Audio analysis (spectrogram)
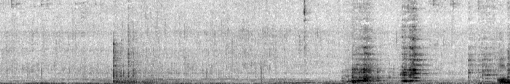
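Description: Hot tempering is added to cooked dal for pappu charu and stirred in a metal pot, giving a low sizzle and bursts of clinking utensils toward the end, with no voices.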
